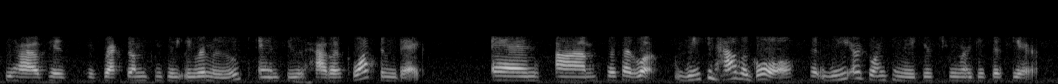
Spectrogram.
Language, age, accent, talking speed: English, 30-49, American, 185 wpm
